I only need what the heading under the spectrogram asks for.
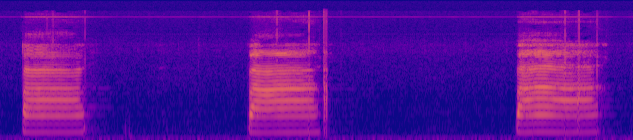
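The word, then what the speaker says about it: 八: And then to pronounce this one, it's with the first flat tone, and it's going to sound like ba, ba, ba.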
